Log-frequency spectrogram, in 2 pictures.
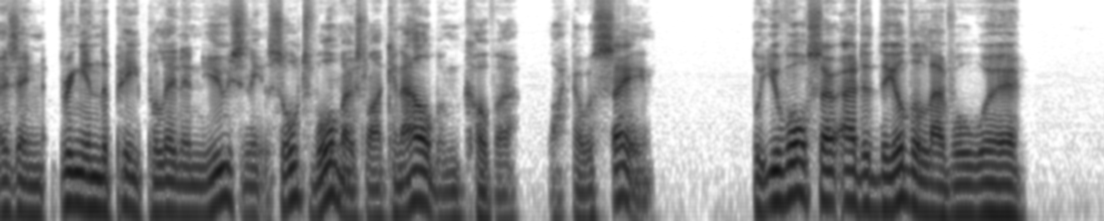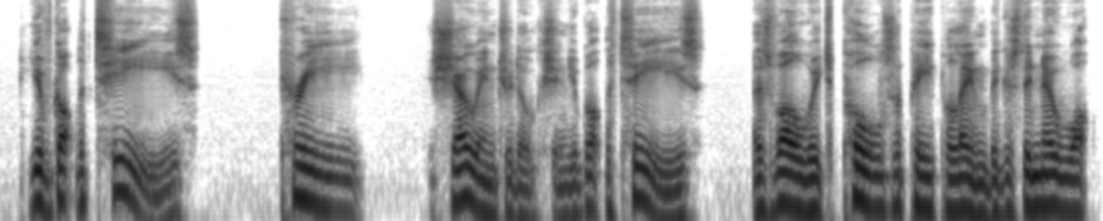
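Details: Adult man speaking; normal speech.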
